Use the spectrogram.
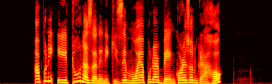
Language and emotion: Assamese, disgusted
